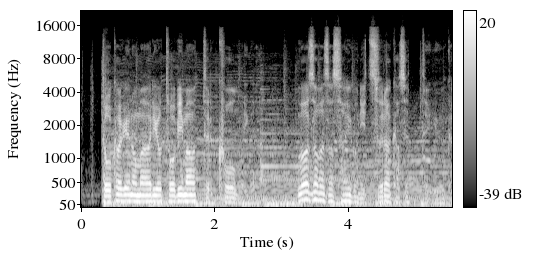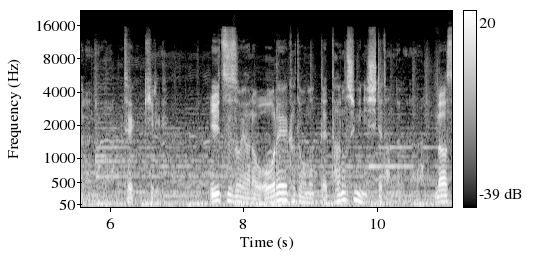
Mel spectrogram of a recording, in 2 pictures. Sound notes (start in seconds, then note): none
